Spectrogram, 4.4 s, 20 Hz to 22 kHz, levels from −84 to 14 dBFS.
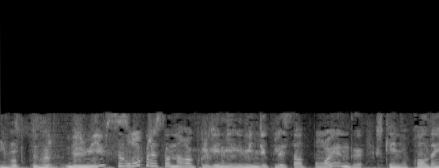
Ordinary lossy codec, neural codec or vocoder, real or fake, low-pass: MP3, 32 kbps; none; real; 7.2 kHz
